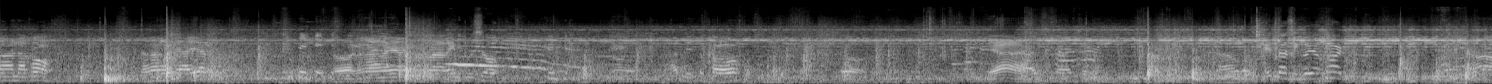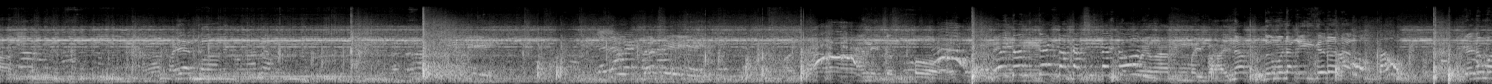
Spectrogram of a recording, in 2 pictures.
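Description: Several people talk and laugh close by.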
